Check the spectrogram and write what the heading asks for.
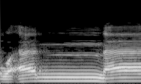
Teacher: saat antum baca wa anna, begitu nanya pendek. Harusnya wa anna na dua harakat.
